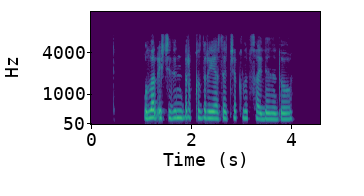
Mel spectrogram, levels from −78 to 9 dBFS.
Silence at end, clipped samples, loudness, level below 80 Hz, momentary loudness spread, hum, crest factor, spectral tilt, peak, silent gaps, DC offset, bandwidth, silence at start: 0.55 s; under 0.1%; -26 LUFS; -78 dBFS; 8 LU; none; 18 dB; -5 dB/octave; -8 dBFS; none; under 0.1%; 7.8 kHz; 1.05 s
